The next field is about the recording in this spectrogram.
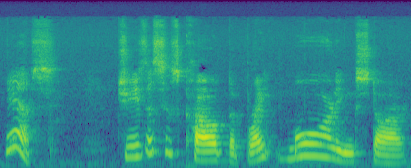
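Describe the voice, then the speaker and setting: Storybook role: tender mama bear played by a woman, mellow and unhurried, patiently reassuring her young cub. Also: mid-range voice, very animated. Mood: tender, explaining. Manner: gentle, reassuring explaining. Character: patient, loving mother polar bear teaching her cub.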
